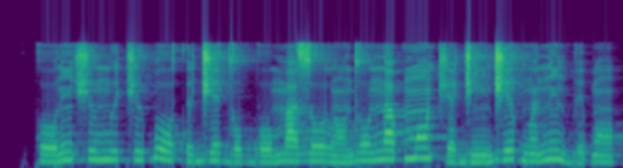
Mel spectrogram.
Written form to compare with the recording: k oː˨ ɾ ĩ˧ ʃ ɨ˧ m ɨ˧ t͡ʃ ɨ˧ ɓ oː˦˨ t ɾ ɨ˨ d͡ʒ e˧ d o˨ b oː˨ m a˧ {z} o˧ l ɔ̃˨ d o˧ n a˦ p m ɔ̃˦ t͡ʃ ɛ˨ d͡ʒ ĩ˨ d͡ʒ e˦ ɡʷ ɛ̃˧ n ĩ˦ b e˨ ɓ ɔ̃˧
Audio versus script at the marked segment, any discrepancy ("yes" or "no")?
no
